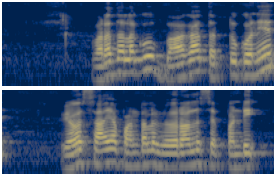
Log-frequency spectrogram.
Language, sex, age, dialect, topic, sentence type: Telugu, male, 18-24, Southern, agriculture, question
